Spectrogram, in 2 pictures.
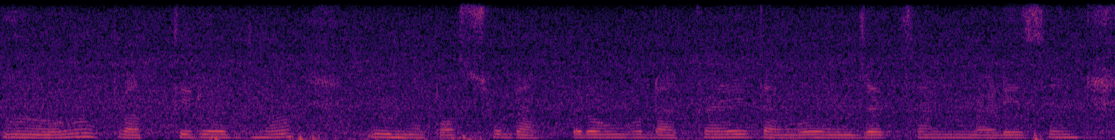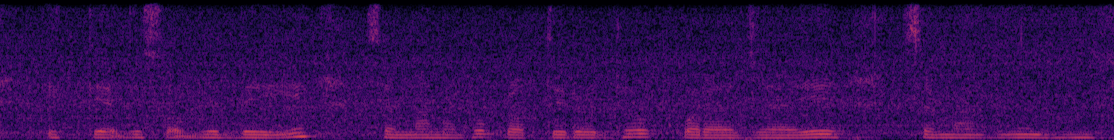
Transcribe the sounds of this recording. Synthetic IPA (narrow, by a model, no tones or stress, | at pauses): opɾɔt̪iɾod̪ʱɔ | pɔsuɖaktɔɾɔŋkuɖakait̪aŋkuind͡ʒeksɔnmeɽisin | et̪iɦad̪isɔ̰bud̪ej | semanɔŋkɔpɾɔt̪iɾod̪ʱɔkɔɾad͡ʒae | sema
